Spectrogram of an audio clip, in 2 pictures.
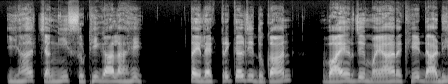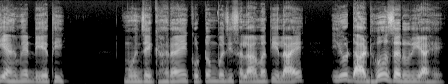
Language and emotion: Sindhi, happy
